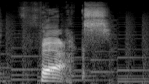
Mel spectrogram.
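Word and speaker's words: Phfax: Your name is Fax, and that's spelled P-H-F-A-X. Just in case you didn't know there was an F sound, they put both PH and F in there.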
